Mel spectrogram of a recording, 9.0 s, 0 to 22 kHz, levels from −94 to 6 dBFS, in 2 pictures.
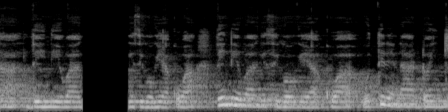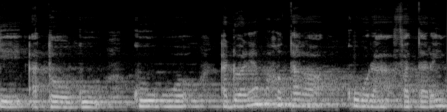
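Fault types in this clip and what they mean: playback stall: after "thĩinĩ wa" the speech drops to silence for about 0.46 s, 0.81 to 1.29 s, likely a starved or blocked player; waveform flatlines, spectrogram shows a blank gap.
time-compressed catch-up: from 1.29 to 2.19 s the speech runs 1.5 times fast at unchanged pitch, before "wa gicigo gĩakwa gũtirĩ"; spectrogram shows normal harmonics, squeezed syllables.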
